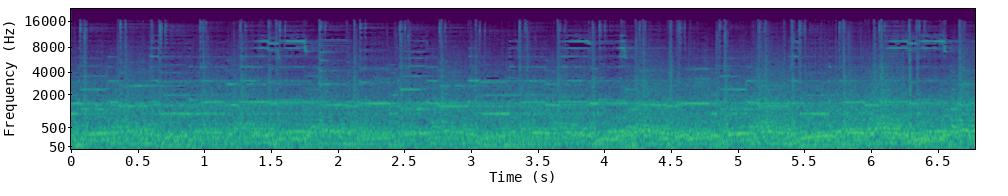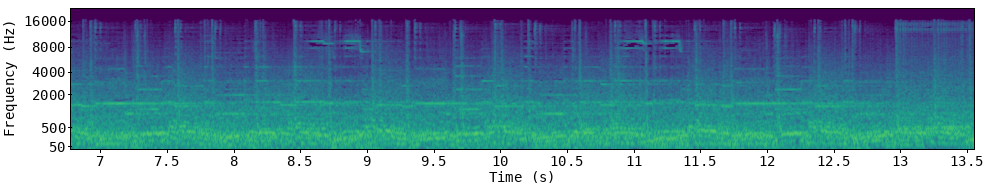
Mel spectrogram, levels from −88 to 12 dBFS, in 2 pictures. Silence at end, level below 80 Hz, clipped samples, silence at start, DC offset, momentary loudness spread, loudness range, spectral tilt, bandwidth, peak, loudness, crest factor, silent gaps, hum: 0 s; -36 dBFS; under 0.1%; 0 s; under 0.1%; 3 LU; 2 LU; -5.5 dB/octave; 17 kHz; -10 dBFS; -20 LUFS; 10 dB; none; none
